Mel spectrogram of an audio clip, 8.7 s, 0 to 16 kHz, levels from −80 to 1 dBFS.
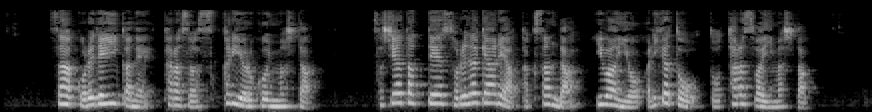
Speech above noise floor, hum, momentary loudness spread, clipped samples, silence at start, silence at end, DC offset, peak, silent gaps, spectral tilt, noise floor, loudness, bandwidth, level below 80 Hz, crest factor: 45 dB; none; 8 LU; under 0.1%; 0.5 s; 0.6 s; under 0.1%; -2 dBFS; none; -3.5 dB/octave; -66 dBFS; -21 LUFS; 11.5 kHz; -68 dBFS; 20 dB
